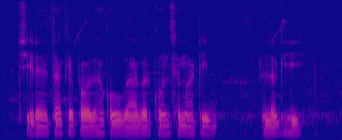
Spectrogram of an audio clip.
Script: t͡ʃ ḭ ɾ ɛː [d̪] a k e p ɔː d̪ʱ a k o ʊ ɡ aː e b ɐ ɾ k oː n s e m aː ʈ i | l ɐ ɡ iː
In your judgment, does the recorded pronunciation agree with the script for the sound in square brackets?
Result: no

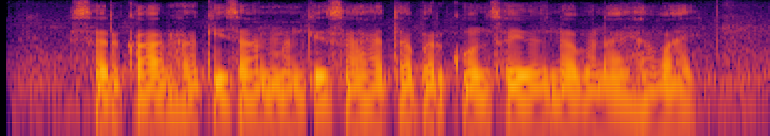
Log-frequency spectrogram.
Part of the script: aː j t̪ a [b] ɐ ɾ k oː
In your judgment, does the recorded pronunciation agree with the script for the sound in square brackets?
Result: no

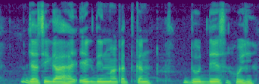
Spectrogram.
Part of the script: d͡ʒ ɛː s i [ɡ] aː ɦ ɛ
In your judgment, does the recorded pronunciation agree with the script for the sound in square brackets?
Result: yes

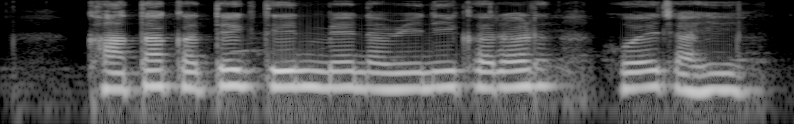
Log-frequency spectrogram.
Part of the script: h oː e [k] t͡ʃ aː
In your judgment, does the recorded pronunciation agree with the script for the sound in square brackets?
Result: no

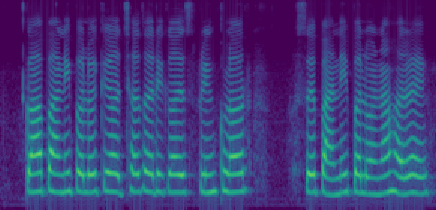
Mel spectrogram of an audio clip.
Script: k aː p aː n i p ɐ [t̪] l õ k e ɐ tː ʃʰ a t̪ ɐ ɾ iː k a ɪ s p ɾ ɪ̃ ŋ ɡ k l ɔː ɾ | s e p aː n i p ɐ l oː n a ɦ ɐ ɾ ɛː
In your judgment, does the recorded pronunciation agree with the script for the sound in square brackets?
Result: no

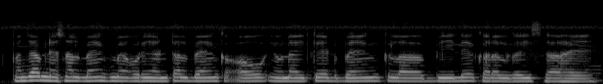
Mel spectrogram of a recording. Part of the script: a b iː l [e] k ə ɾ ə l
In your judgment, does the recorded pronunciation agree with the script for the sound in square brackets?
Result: yes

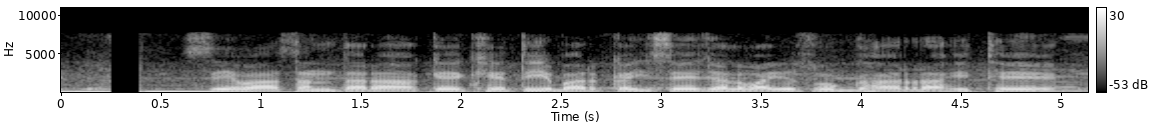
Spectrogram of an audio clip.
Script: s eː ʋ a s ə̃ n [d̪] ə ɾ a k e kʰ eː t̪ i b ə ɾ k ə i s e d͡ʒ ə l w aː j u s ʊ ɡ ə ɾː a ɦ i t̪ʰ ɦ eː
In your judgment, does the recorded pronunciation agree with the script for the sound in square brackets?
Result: no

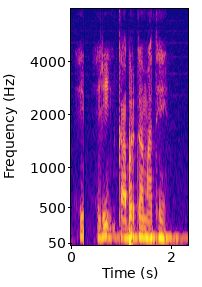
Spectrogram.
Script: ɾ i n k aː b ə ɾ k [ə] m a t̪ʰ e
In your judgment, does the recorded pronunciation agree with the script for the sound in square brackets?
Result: no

